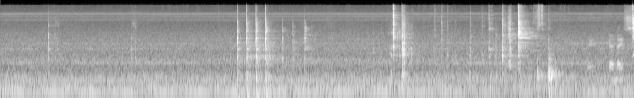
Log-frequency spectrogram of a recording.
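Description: Rubber spatula folding chocolate mousse in a stainless steel mixing bowl: soft scraping, with a quick run of sharp clicks against the bowl about five seconds in, and more knocks and clanks near the end as the metal bowls and whisk are handled. A steady low hum runs underneath.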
